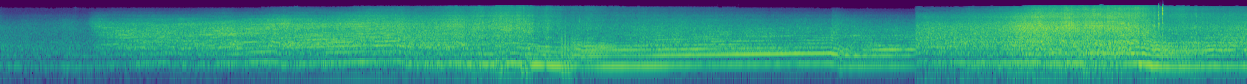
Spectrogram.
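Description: A rally car engine roars loudly, revving up and down through the gears.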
